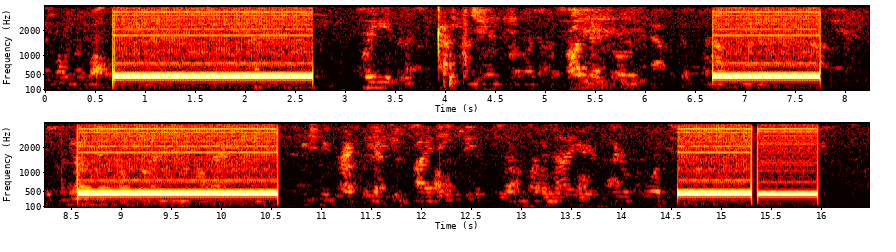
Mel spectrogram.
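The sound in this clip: Telephone ringing tone as a call is transferred to an assistant's voicemail: several long, steady buzzing tone bursts separated by gaps of low noise, with the last two bursts close together.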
